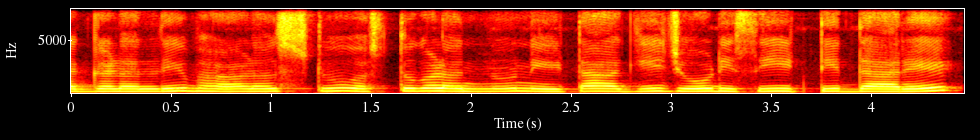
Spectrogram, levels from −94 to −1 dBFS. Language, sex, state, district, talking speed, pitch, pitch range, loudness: Kannada, female, Karnataka, Bidar, 80 wpm, 245 Hz, 235-255 Hz, -14 LUFS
